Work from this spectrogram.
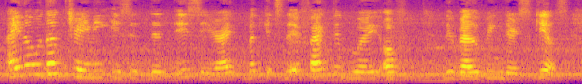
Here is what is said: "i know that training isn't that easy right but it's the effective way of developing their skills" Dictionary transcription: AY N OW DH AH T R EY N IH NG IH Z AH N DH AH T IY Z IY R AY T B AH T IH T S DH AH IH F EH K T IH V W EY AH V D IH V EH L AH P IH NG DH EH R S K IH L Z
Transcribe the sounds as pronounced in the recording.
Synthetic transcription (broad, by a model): AY N OW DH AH T R EY N IH NG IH S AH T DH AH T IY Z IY R AY T B AH T IH T S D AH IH F EH K T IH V W EY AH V D IH V EH L AH P IH NG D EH R S K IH L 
